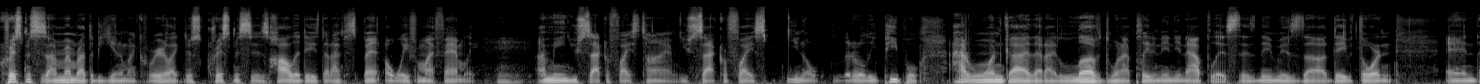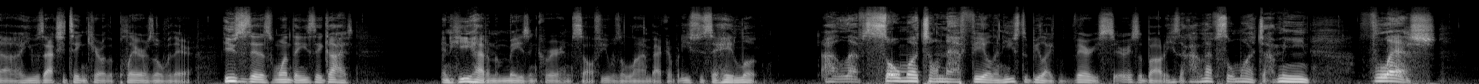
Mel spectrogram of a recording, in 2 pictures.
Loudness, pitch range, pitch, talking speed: -23 LUFS, 85-105 Hz, 95 Hz, 235 wpm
